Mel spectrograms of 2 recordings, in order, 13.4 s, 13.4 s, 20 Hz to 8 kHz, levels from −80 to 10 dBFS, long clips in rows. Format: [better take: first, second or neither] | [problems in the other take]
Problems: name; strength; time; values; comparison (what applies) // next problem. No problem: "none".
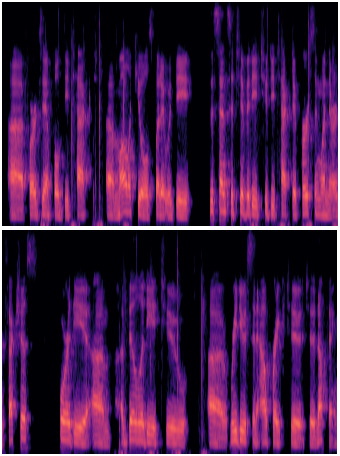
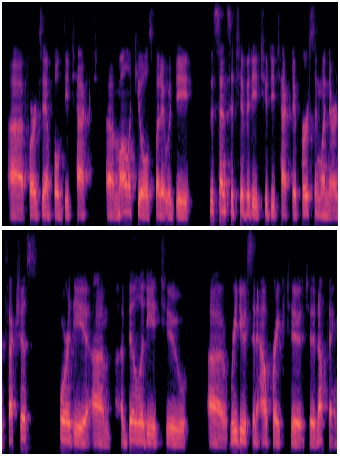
second | background sound (Walk, footsteps); 20 dB below the speech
